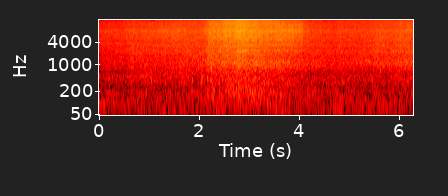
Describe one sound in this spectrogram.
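Ocean waves roll in and crash against rocks, swelling louder midway before easing off.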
